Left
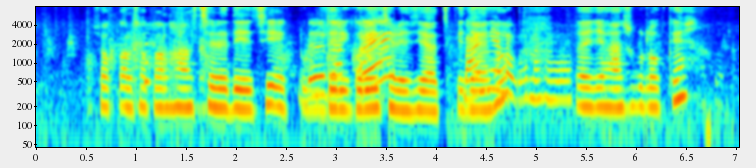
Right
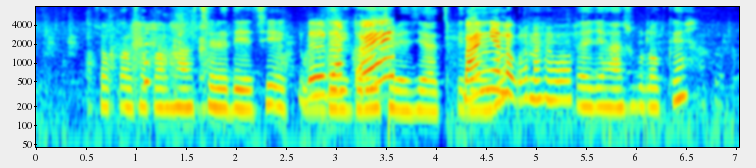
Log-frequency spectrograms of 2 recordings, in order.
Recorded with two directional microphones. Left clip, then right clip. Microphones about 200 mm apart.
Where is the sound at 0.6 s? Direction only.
20° left (ahead or behind).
